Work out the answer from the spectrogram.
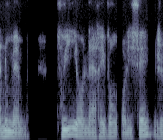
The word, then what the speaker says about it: puis: empezar on con vocal, ¿no sería una liaison? Oui. Y no se pronunciaría puison. Et puis en arrivant, euh, no, no, porque este puis siempre va a ser puis, sí, incluso con Ah, S.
